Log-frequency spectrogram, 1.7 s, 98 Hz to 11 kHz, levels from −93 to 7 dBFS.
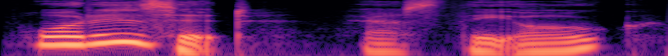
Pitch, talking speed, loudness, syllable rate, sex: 205 Hz, 215 wpm, -16 LUFS, 5.6 syllables/s, female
